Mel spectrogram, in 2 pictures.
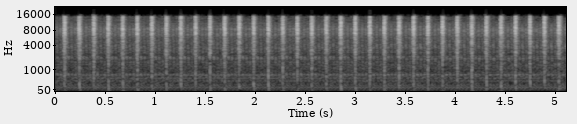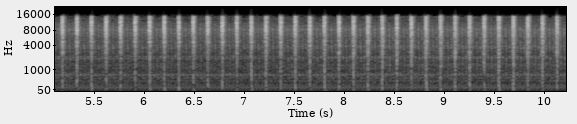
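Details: Citroën Berlingo 1.6 HDi diesel, 123,000 km, at idle: sharp, very regular tick about 3.5 times a second; noise and smoke at start-up, smoke fades but ticking remains; engine otherwise seems normal, source undetermined.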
